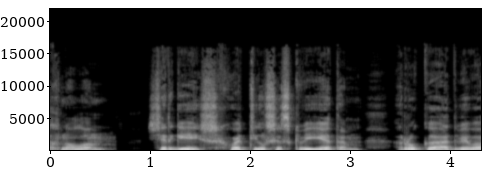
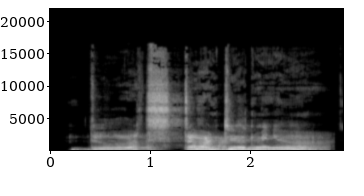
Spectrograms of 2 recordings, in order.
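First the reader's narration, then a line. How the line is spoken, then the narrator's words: Growling. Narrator (Russian): зарычал Лобанов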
